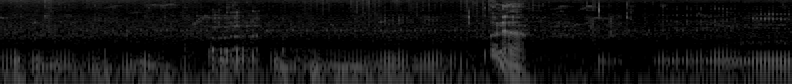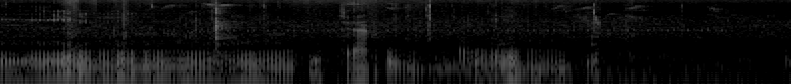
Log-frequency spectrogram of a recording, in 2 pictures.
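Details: An almost two-year-old female black African leopard, two days into her first heat, gives deep, rumbling growls at a big cat breeding centre, with a person talking nearby.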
